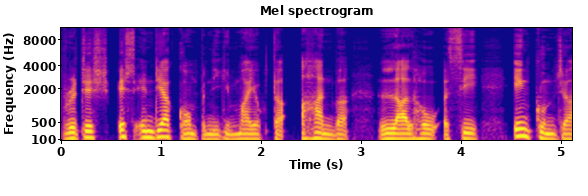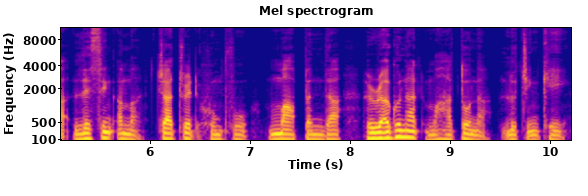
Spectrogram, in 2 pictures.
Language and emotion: Manipuri, neutral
